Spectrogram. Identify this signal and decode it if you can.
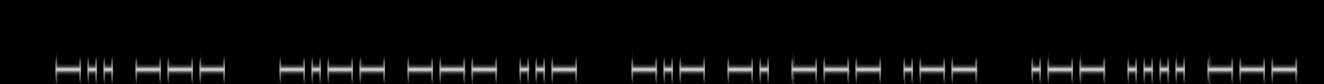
Morse code, heard as a keyed tone, about 15 wpm, 700 Hz. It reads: DO YOU KNOW WHO
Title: Sentences from Top 1000 Words - Review Part 2 - 15wpm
